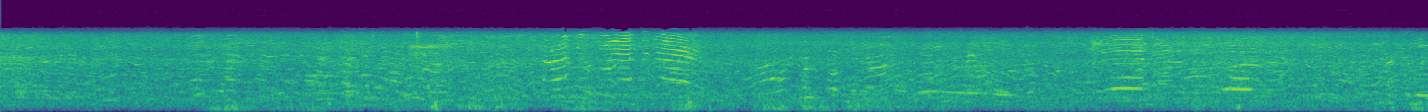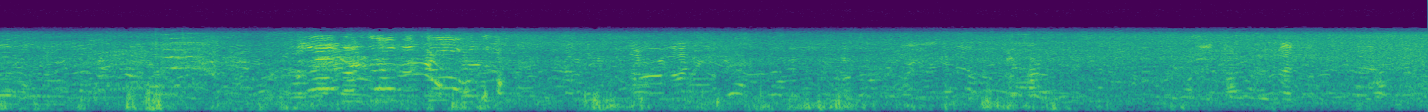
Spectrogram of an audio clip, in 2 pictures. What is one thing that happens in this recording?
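Waves crash and wash against a sea wall outdoors.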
